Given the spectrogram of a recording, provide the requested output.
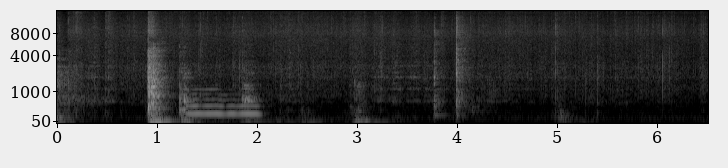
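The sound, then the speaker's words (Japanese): Steady hissing sizzle of fried rice in a frying pan, with sharp metallic clanks and scraping as it is stirred, plus a brief ringing tone early on; no one speaks. “チャーハンを作りましょう”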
